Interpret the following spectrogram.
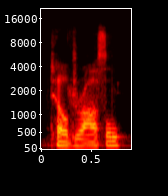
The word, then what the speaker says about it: Teldrassil: Teldrassil is always how I have pronounced it, but I've also heard it Teldrassil.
